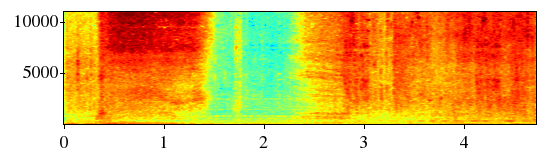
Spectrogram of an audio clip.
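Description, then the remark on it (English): Loud bursts of crackling, hissing electrical sparks sputter over a low steady hum as a circuit board with dozens of electrical wires on a plane sparks and short-circuits after a horn-nosed viper bites into it, easing briefly in the middle before flaring up again; no one speaks. “A horn-nosed viper beats off a challenger and bites into a circuit board with dozens of electrical wires, causing it to spark and short-circuit.”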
